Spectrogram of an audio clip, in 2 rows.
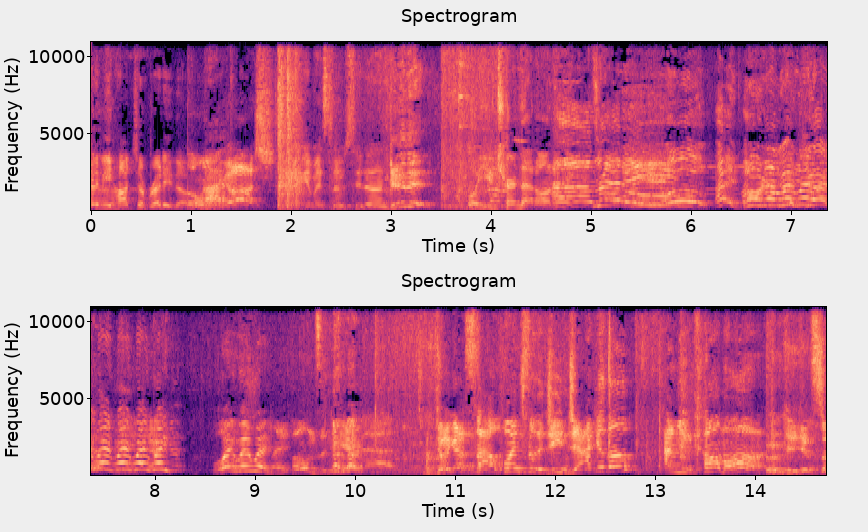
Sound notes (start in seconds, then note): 7.5 shouting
